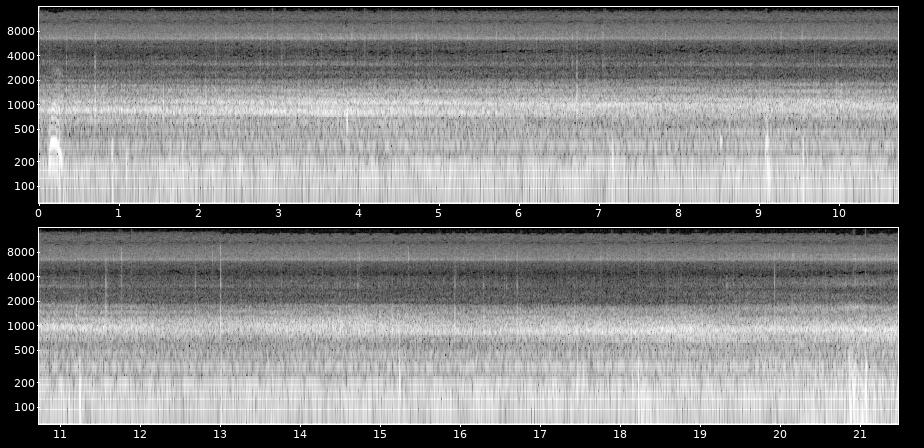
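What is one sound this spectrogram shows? Water rumbles steadily in a muffled hush underwater.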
